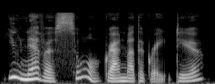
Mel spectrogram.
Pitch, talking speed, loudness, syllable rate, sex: 200 Hz, 165 wpm, -18 LUFS, 4.7 syllables/s, female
